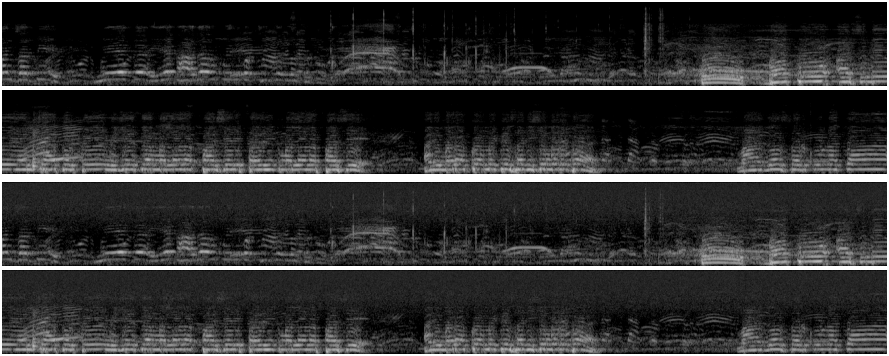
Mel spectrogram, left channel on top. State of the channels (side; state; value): right; noise; hiss, 11 dB below the sound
